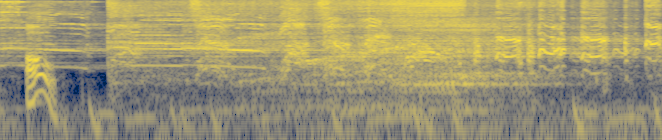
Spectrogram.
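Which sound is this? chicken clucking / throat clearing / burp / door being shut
chicken clucking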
